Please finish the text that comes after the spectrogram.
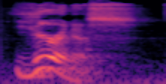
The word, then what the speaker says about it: Uranus: Uranus. Yes, I pronounced it correctly.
